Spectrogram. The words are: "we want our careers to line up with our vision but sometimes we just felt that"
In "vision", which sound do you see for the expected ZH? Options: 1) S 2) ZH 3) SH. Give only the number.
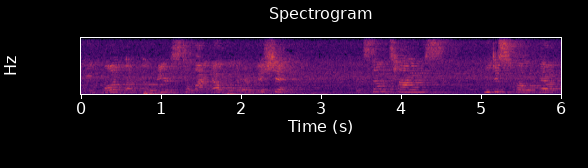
3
